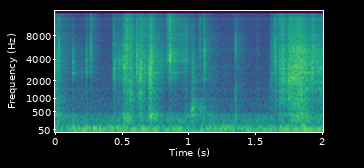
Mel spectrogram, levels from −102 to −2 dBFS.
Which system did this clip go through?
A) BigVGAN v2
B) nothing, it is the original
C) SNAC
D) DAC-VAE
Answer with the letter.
D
